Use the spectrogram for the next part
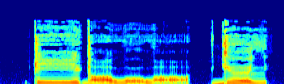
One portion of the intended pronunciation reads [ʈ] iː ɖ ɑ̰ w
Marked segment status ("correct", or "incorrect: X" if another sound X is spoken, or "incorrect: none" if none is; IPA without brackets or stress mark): correct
